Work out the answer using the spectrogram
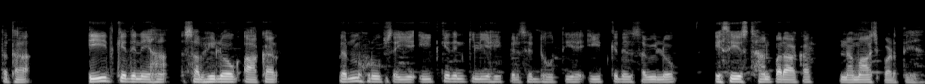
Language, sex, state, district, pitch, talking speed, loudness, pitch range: Hindi, male, Uttar Pradesh, Budaun, 120 Hz, 220 wpm, -20 LUFS, 115-130 Hz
